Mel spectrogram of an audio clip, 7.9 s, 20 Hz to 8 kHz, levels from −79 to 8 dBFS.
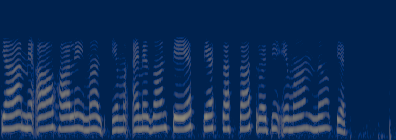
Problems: low volume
